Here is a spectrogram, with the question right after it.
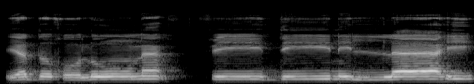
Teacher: یہاں لام سے پہلے والے حرف پر زیر ہے تو لام کو موٹا نہیں پڑھیں گے۔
